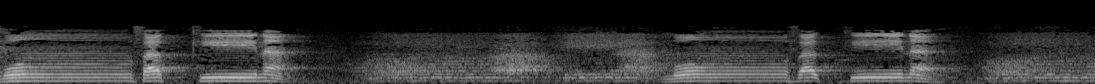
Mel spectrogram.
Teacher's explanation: Untuk ikhfa nun pada fa, bibir bawah mendekati dua gigi seri atas ya.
